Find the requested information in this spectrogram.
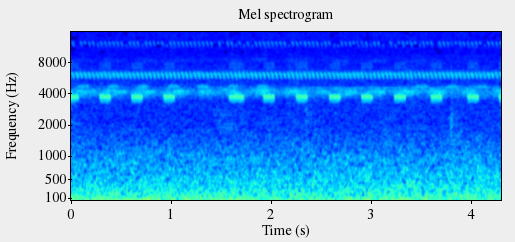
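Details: Crickets in a forest giving short, high, evenly spaced chirps about three per second, over a steady high insect hiss and a low background rumble.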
